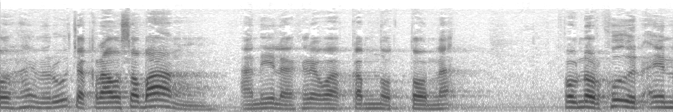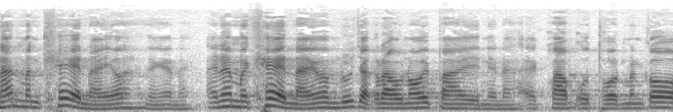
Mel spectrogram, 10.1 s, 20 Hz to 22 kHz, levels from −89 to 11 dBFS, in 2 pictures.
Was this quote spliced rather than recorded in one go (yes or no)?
yes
